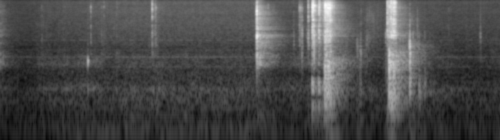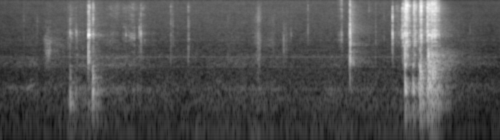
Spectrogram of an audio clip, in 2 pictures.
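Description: Scissors snipping beading thread at the end of a seed-bead bracelet: a few sharp snips and clicks about three to four seconds in. Later come scattered light taps and handling clicks as the scissors are laid down and a metal tube clasp is worked against the beads.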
